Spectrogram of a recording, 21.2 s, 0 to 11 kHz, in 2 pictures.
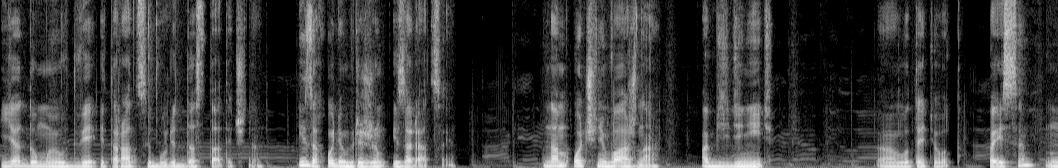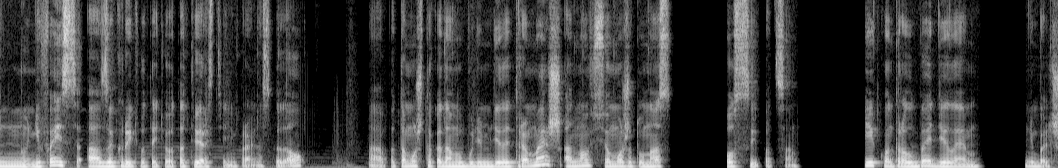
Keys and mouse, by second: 0.5 click, 4.0 KP_Divide, 5.3 middle click, 5.7 Tab, 6.1 2, 7.0 middle click, 8.5 shift+middle click, 9.4 middle click, 10.4 middle click, 11.5 f, 12.2 shift+middle click, 12.9 middle click, 13.3 middle click, 13.8 shift+middle click, 15.0 click, 15.9 z, 16.7 click, 17.2 z, 18.1 f, 19.2 ctrl+b.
